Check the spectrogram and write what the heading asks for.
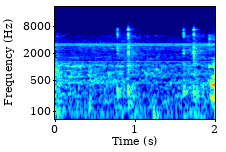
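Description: A few faint clicks of a computer mouse: a single click, then a quick cluster near the end.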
